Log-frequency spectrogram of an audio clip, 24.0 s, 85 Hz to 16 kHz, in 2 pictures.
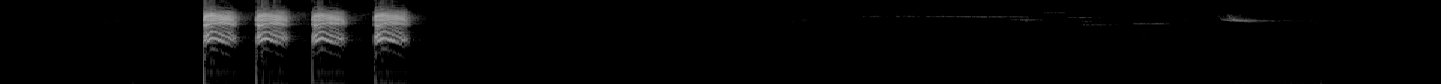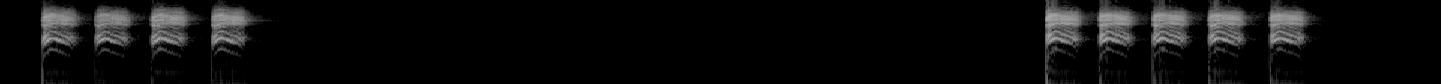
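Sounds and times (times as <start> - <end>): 
crows calling: 1.7 - 3.6, 12.3 - 14.2, 20.7 - 23.0.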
